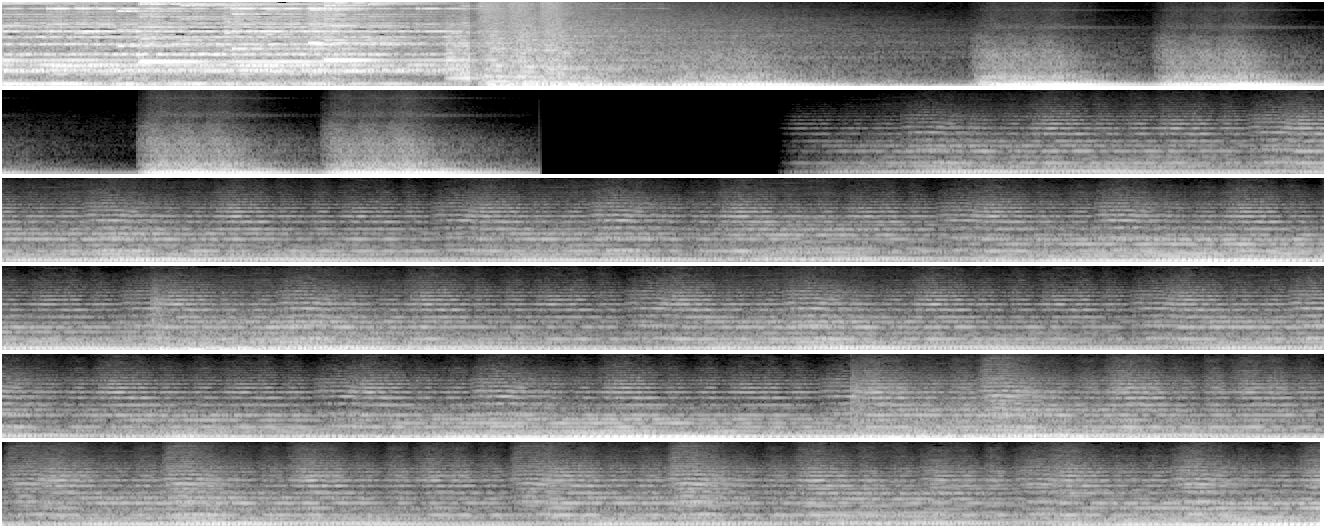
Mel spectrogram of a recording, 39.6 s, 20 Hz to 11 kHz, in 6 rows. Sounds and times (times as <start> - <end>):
Music: 0.0 - 9.0, 10.5 - 39.6.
